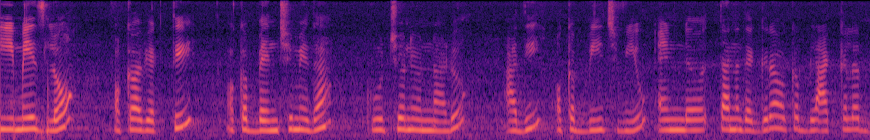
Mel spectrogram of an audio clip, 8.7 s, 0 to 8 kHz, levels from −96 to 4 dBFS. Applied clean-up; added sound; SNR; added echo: none; none; none; none.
